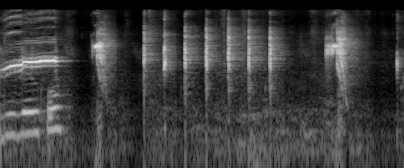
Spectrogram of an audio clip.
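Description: Pet plum-headed parakeet whistling and calling. A rising whistled note opens, then a sharp high squawk, a quick run of about eight short clicking chirps, and another squawk.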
